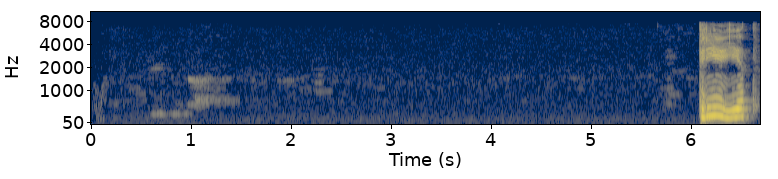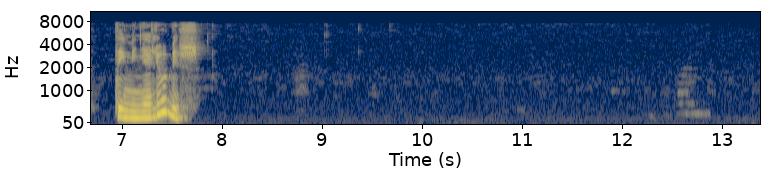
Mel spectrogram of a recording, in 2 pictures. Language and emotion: Russian, positive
